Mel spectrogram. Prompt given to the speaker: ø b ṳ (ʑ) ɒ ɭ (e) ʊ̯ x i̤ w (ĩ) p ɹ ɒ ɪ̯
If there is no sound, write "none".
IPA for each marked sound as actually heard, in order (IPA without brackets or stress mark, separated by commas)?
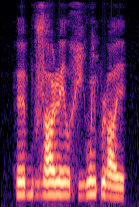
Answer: z, e, ĩ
